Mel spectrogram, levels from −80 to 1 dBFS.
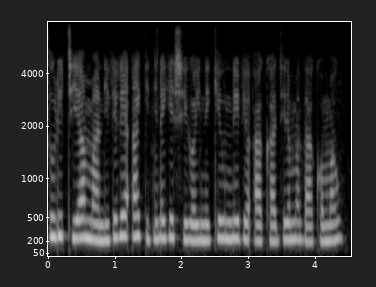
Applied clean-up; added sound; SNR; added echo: none; none; none; none.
